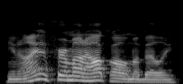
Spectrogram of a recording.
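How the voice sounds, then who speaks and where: A middle-aged man rambles casually through a profane, self-mocking story, full of fillers and restarts and broken up by bursts of excited shouting. His voice is medium-pitched and he races along. The highs in the recording are cut off.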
